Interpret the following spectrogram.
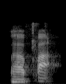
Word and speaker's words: bapak: Yes, Indonesian word pronounce the K as ek. Bapak.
